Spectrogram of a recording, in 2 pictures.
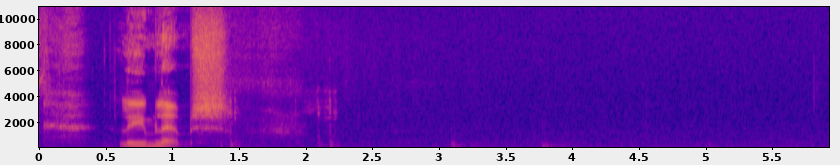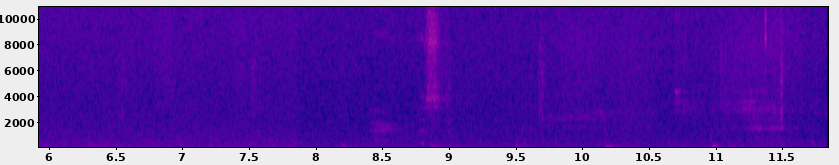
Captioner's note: non-english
